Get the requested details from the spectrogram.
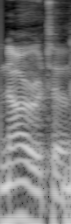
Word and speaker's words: Naruto: Yeah, especially because you don't even know that it's pronounced Naruto.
